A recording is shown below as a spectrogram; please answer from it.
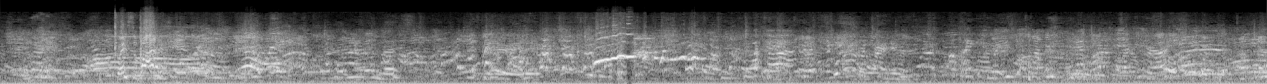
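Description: Many spectators talking and calling out at once, an unbroken babble of overlapping voices with a couple of louder shouts, about a second and a half in and again around six seconds.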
